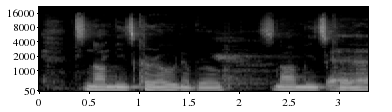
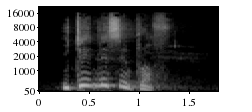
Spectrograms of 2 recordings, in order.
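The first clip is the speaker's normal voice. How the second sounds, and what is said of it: Poor attempt at British accent. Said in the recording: “Can't do a British accent.”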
